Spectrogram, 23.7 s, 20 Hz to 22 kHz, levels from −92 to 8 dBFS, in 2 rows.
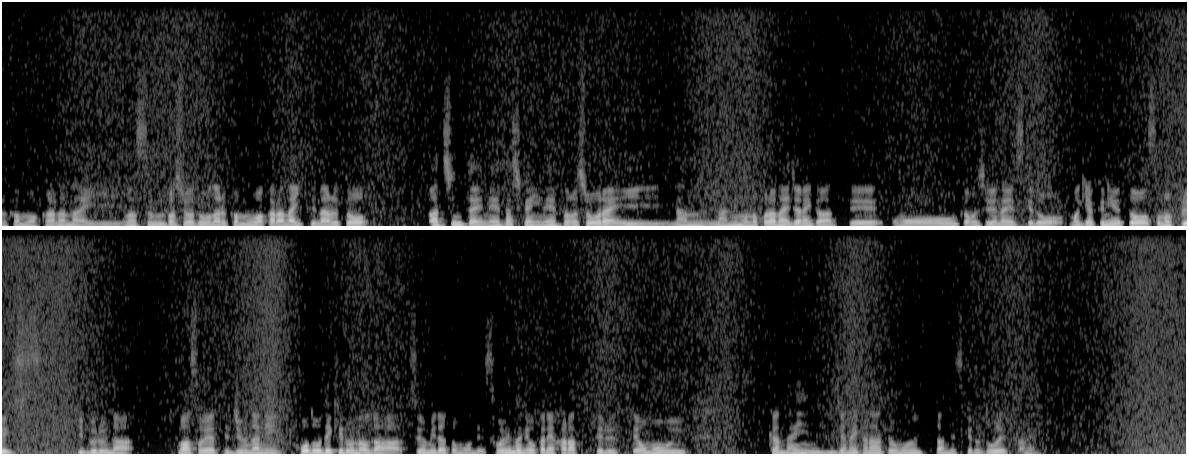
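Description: From start to finish, the recording carries overdone noise removal: the noise reduction was set far too aggressively, cutting individual frequency bands whenever they approached its noise estimate. Quiet speech detail vanishes with them, leaving near-silent gaps dotted with twinkling specks.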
